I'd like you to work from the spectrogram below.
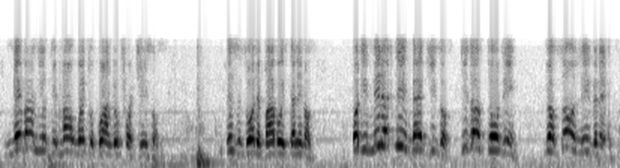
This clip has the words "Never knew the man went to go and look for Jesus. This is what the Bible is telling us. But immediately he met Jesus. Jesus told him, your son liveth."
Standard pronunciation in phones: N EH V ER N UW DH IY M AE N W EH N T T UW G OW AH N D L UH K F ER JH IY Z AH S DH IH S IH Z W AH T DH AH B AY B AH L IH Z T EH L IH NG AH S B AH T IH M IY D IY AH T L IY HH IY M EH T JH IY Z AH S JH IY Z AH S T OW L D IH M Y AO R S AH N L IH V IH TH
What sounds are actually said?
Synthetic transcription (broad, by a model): N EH V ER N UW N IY M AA N W EH N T T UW G OW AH N L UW K F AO JH IY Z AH S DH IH S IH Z W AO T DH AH B AY B AH L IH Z T EH L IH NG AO S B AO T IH M IY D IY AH T L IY IY M EH T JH IY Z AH S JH IY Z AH S T OW L D IH M Y AO S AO N L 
